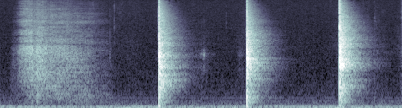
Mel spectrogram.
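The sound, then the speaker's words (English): Tarot cards from a Heaven and Earth deck being handled: a soft rustling shuffle at first, then three sharp, evenly spaced slaps or taps of the cards. “So I have the Heaven and Earth tarot cards here. Let me go ahead and pull the Oracle card first and see what we have.”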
